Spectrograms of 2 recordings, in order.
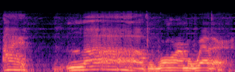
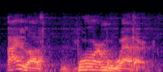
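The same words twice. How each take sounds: First: The stress is on "love". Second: The stress is on "warm".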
